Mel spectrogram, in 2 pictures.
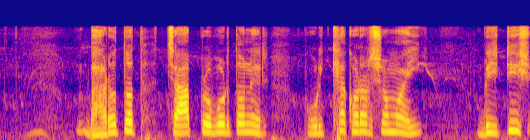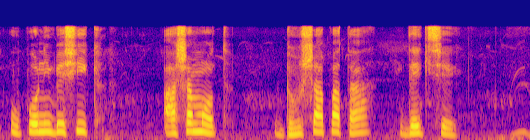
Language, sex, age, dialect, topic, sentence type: Bengali, male, <18, Rajbangshi, agriculture, statement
